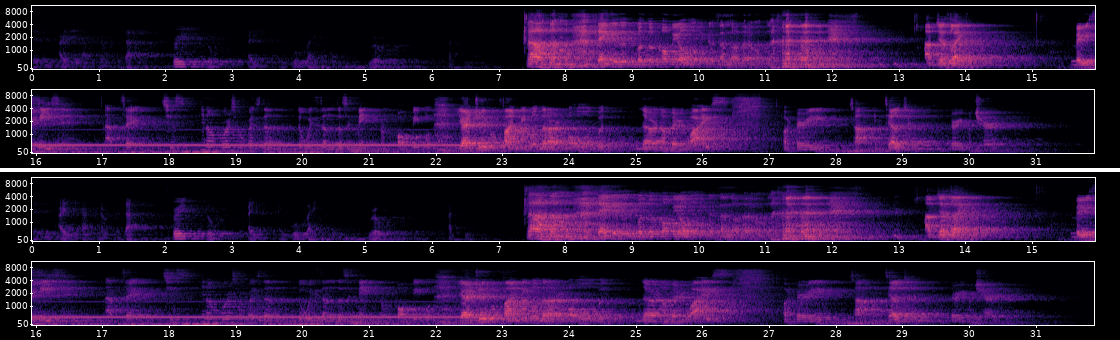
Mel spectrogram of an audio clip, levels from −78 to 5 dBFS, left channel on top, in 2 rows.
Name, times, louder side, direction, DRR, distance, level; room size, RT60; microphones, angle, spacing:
voice 1, 0.4-1.6 2.1-2.3 2.6-2.8 3.2-4.7 5.0-5.5 6.2-6.6 12.6-13.1 13.6-14.1, right 3 dB, 65° right, 2 dB, 0.6 m, -47 dB
voice 2, 7.4-12.4 13.4-14.0 15.6-16.7 17.0-17.6 17.9-24.6 25.0-26.9 27.2-30.5, left 2 dB, 40° left, 0 dB, 1.1 m, -33 dB
Telephone, 15.6-22.6, left 2 dB, 25° right, 1.4 m, -40 dB
12.5 x 9.4 x 3.7 m, 2.8 s
head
